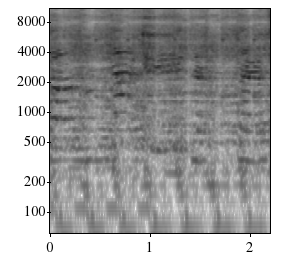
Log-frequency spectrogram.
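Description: Live idol pop song played loud through a small club's PA: a steady dance beat in the bass with the group's voices singing the melody over it.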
